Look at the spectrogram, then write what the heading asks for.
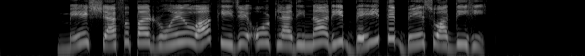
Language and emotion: Dogri, angry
